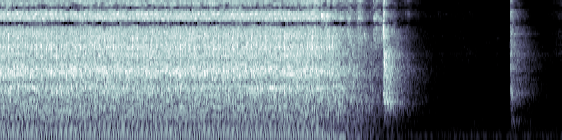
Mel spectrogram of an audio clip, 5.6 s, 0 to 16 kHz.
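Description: A Honda Elite 150 scooter engine runs in a shed right after its first start, a loud, steady high-revving buzz that cuts off after about three seconds, followed by quiet and two brief knocks.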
